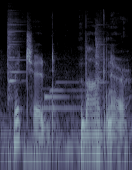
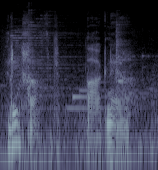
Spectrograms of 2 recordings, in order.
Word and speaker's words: Richard Wagner: In English, this is generally referred to as Richard Wagner. Richard Wagner. In German, however, this is normally pronounced as Richard Wagner.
